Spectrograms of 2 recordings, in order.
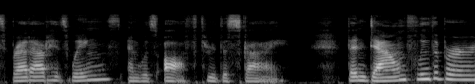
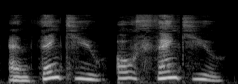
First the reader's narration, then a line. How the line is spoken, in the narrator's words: the grateful witch cried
